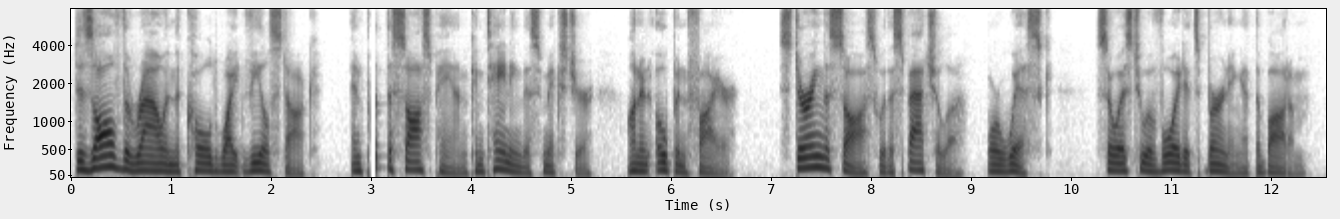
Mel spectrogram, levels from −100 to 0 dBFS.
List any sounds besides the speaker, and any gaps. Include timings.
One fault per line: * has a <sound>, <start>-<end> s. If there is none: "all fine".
* has a dropout, 3.0-3.0 s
